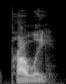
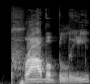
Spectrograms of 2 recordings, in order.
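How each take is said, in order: First: The word is shortened with syllables dropped. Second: Every syllable is fully pronounced. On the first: "Instead, they say probably" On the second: "the way it's written on the page"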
